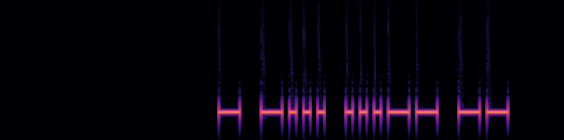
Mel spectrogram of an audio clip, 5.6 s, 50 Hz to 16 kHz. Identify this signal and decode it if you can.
Morse code, heard as a keyed tone, about 17 wpm, 700 Hz. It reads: TB3M
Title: DXCC-100 Call Signs - 4 Characters - 17wpm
